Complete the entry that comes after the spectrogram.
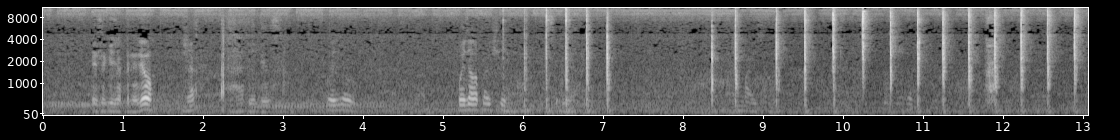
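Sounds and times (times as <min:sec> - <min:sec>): steady high-pitched hiss: 0:00.0 - 0:13.0.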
